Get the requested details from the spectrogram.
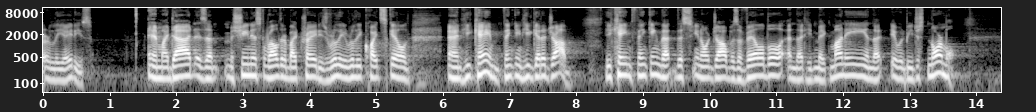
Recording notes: Sunday Service live broadcast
